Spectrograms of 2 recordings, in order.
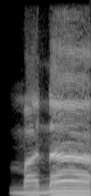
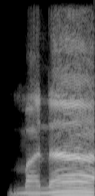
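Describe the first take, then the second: No difference in how they are said.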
